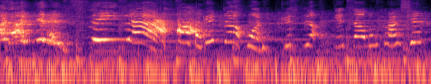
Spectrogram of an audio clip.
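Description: Young children's voices calling out in high, rising and falling cries without clear words, over background music.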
